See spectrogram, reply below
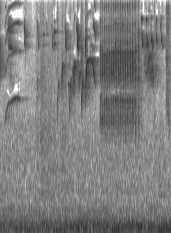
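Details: Siberian goldfinch song: rapid twittering of thin high notes and slurred whistles, then a dense buzzy trill held for about a second, over a low background rumble.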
